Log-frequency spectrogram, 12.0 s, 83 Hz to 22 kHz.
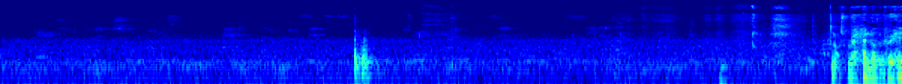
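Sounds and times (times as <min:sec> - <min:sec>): glass mug set down on table: 0:04.7 - 0:05.0.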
